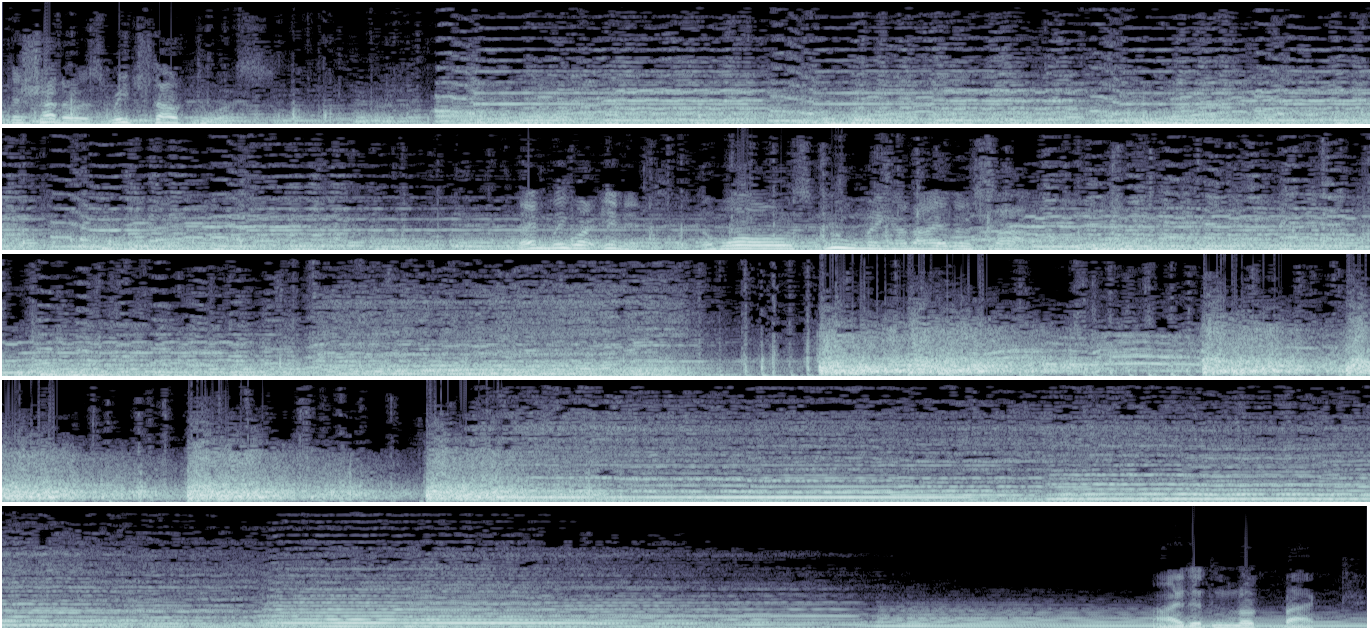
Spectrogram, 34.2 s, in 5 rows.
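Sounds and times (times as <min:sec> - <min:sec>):
speech: 0:00.0 - 0:01.5, 0:02.2 - 0:03.6, 0:09.4 - 0:12.7, 0:33.2 - 0:34.0
dramatic musical score: 0:00.0 - 0:34.1
volley of gunfire at the mouth of a canyon: 0:17.6 - 0:24.0.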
